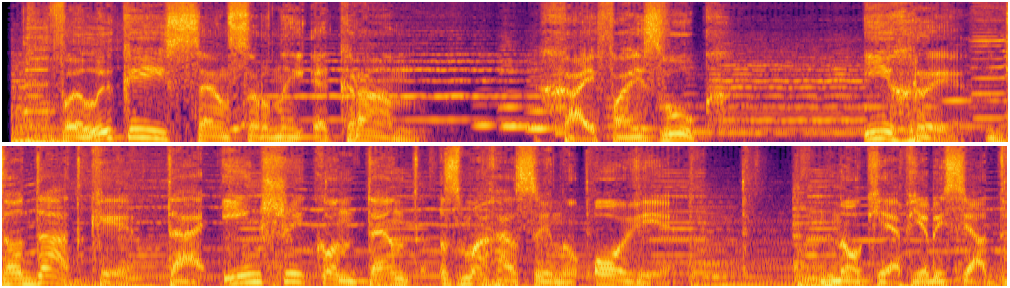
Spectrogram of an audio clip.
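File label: ukrainian male commercial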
